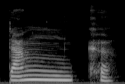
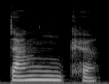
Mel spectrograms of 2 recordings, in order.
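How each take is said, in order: No difference in how they are said.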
